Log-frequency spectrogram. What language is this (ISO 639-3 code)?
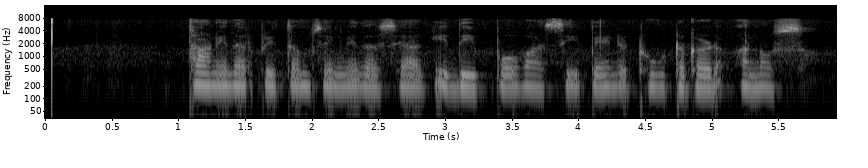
pan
